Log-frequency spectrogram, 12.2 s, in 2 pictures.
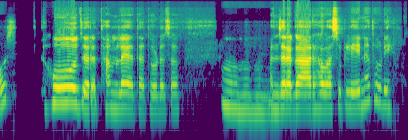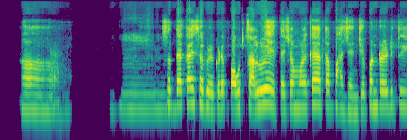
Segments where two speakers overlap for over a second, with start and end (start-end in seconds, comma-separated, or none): none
